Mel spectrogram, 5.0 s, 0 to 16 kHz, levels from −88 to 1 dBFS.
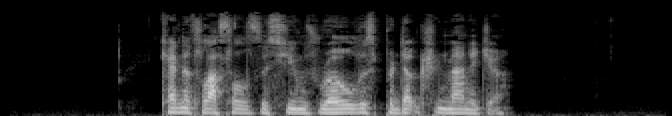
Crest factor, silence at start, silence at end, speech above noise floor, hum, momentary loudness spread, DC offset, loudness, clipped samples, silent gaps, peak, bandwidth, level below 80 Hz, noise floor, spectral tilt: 22 dB; 1.2 s; 1.25 s; 53 dB; none; 8 LU; under 0.1%; -23 LUFS; under 0.1%; none; -4 dBFS; 10.5 kHz; -48 dBFS; -76 dBFS; -6 dB/octave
